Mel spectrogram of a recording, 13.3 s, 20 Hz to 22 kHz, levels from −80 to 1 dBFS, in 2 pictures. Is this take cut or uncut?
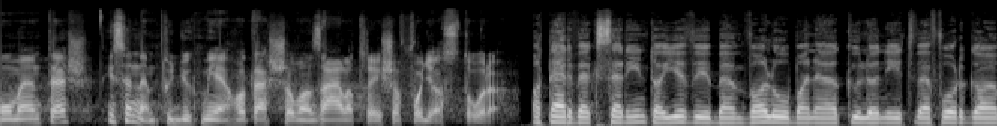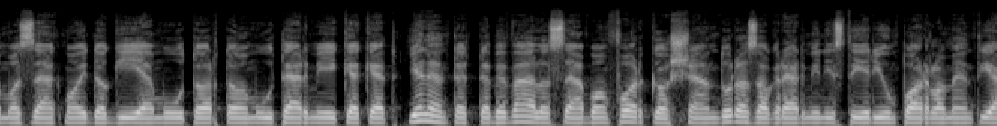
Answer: uncut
